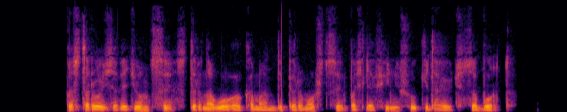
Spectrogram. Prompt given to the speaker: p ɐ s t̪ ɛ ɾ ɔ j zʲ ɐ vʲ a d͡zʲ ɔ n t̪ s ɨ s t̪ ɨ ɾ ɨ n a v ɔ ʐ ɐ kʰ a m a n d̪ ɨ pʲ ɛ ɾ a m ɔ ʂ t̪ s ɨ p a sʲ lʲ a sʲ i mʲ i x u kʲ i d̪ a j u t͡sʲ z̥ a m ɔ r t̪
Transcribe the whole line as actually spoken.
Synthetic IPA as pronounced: p ɐ s t̪ a ɾ ɔ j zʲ ɐ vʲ a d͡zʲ ɔ n t̪ s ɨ s t̪ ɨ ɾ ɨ n a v ɔ ɣ ɐ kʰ a m a n d̪ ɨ pʲ ɛ ɾ a m ɔ ʂ t̪ s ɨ p a sʲ lʲ a fʲ i nʲ i ʂ u kʲ i d̪ a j u t͡sʲ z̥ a b ɔ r t̪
